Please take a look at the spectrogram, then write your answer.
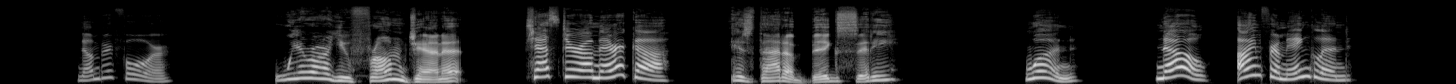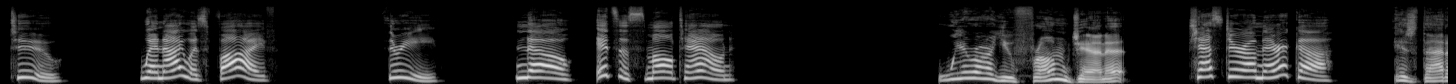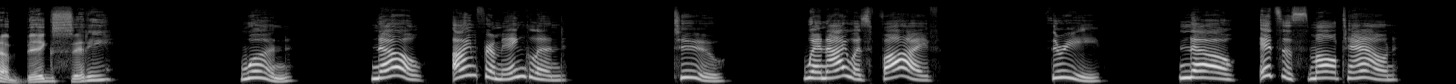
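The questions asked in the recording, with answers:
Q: Is that a big city?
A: 3: No, it's a small town.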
